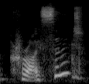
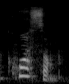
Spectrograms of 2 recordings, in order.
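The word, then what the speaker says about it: croissant: would say it's a crossing or a cross on but it's actually a cross on ok so the r is silent there's an invisible w that appears in the pronunciation it's closer ok you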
